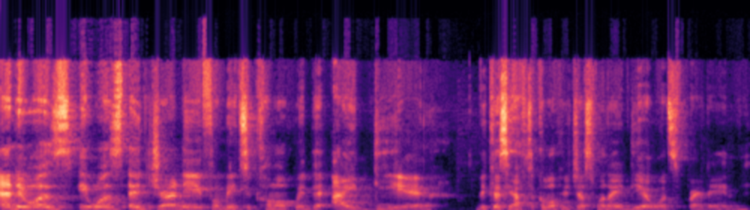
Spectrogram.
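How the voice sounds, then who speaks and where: Her bright, sharp tone carries as this woman talks at a fairly quick pace, medium in pitch with ordinary pitch variation. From Nigeria. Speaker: engineer and speaker. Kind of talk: interview conversation.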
